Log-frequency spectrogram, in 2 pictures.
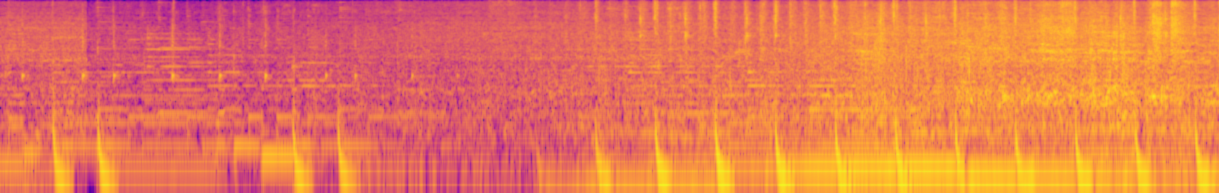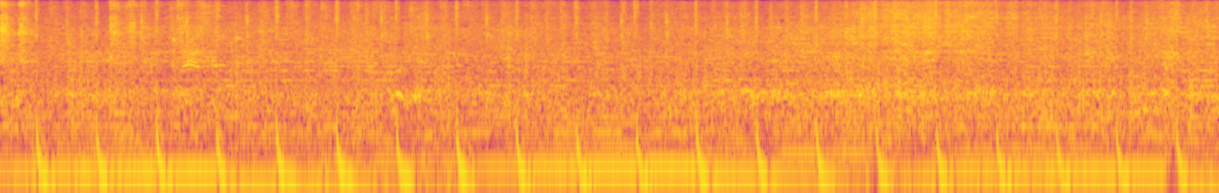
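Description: A Howrah to Digha local train runs steadily along the track after leaving Santragachi, its rumble and rattle building after a quieter start and then holding as one continuous, loud, close roar.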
